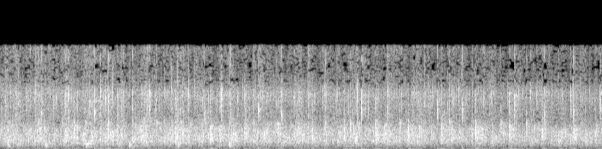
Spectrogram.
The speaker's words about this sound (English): so a little round of applause for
